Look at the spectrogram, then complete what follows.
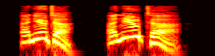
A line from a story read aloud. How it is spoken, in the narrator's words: he called out cheerfully, miraculously recovering from his bronchitis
